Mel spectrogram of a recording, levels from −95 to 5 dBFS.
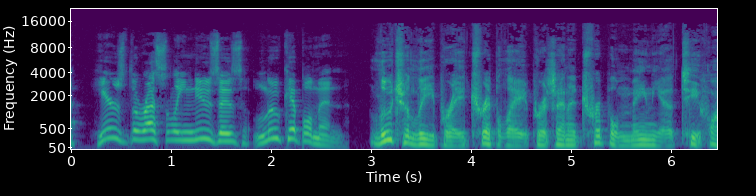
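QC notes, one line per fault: No faults were heard in this speech clip. There is nothing to log for it.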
